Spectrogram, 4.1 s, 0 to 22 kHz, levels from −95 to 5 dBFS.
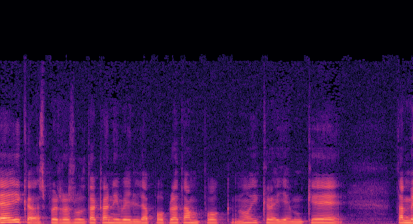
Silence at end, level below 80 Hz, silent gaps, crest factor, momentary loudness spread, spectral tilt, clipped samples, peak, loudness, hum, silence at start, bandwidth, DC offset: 0 s; -58 dBFS; none; 18 dB; 6 LU; -6.5 dB/octave; under 0.1%; -6 dBFS; -25 LUFS; none; 0 s; 15.5 kHz; under 0.1%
